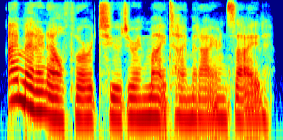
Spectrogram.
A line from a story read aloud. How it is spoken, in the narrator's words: she said calmly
